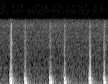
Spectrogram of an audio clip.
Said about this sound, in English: He gets in the car. And drives. His heart beats.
